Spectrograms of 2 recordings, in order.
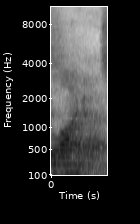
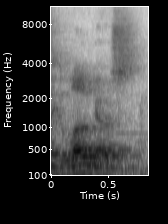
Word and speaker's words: logos: a book or something, people say logos, it's not logos, it's logos. Because this is either, you want to call it a short O or a short A sound. This is a long O sound.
